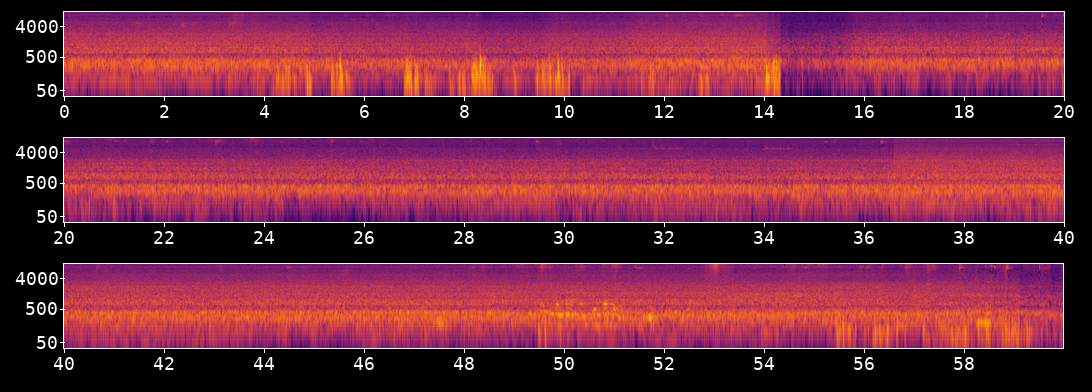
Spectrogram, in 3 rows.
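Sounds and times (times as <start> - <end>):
mechanical hum: 0.0 - 59.9.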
